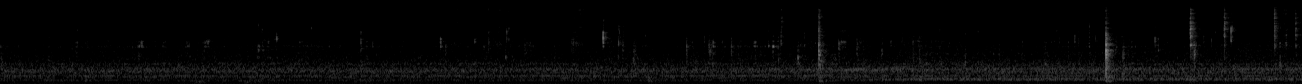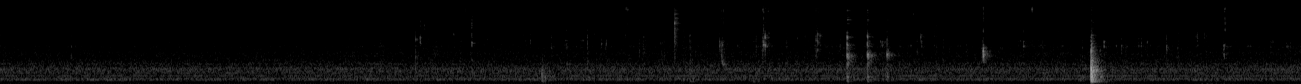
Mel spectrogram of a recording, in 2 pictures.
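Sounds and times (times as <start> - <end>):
faint steady hum: 0.0 - 26.0
person chewing: 0.8 - 3.8, 4.4 - 13.0, 17.0 - 26.0
chopsticks clicking on dishes: 11.9 - 13.1.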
